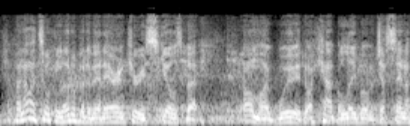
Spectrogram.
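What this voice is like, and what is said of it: Strong, hard-to-understand accent. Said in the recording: “the accent, I couldn't understand a word”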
